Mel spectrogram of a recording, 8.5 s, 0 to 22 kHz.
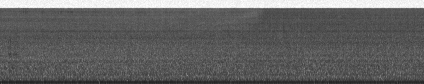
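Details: Ford F750 haul truck, stock 1974 Ford 391 engine, before engine pull: deep steady quiet low rumble at idle, no knocks or misses; it won't run past idle but idles healthy.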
